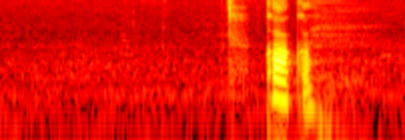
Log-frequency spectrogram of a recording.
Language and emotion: Russian, sad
